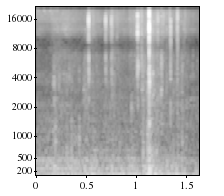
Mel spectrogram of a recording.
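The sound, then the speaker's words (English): A car passes by on the road, a steady low engine and tire rumble filling the moment, with a few faint clicks and swishes on top and no talking. “Oh my god, this car, people don't know how to drive either.”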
